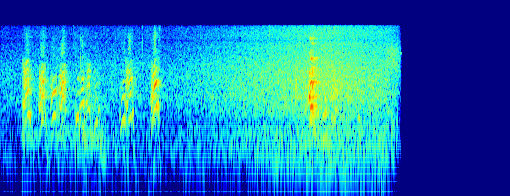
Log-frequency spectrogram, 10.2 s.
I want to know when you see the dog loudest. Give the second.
6 s.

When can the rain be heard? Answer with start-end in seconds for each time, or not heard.
0.0-8.1.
